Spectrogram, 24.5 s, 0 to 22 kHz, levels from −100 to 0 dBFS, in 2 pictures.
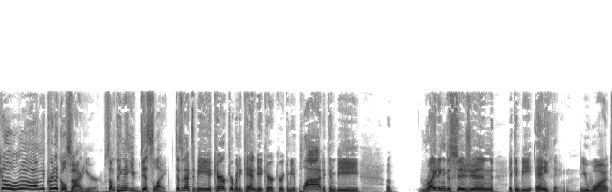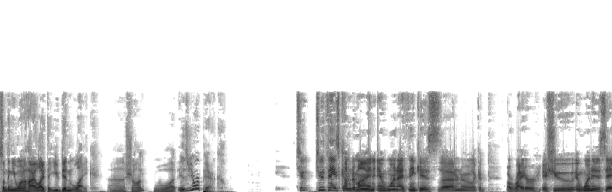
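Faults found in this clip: No call or media quality issues found in the review of this speech recording.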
